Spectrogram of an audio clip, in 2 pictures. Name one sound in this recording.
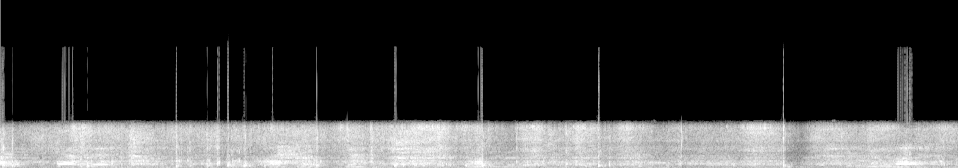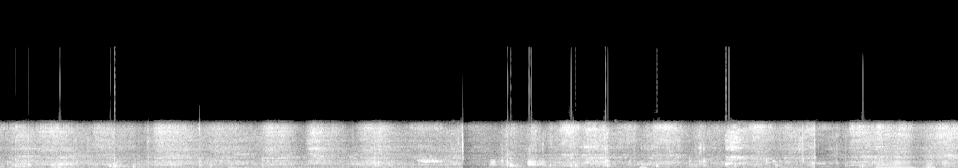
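A man grunts and breathes hard while wrestling.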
